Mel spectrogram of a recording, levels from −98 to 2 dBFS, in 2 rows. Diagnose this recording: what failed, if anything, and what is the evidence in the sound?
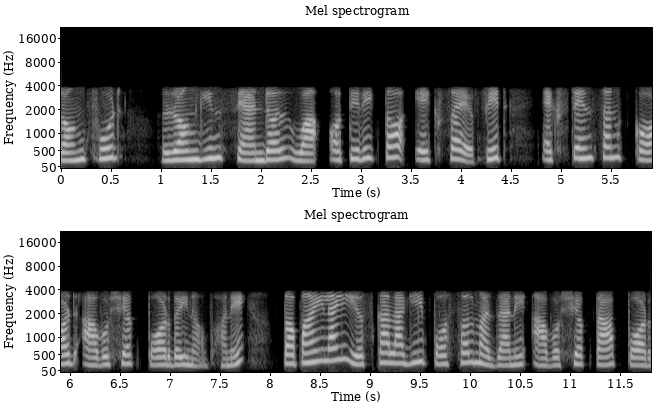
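Nothing failed; no fault is audible anywhere in this recording.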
